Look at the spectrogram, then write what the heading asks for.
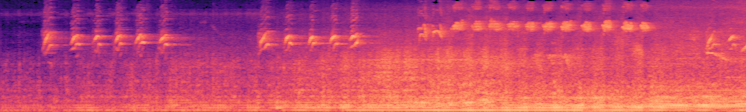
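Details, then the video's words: Purple-throated sunbird played to train newly caught caged birds to sing: quick series of high, sharply rising chirps in bursts of four or five, then a rapid high trill over steady low background hum. "terapi ampuh buat konin biar gampang bunyi dan gacor"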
